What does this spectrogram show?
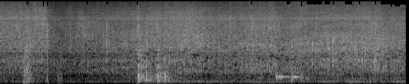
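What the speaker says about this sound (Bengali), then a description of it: "সেখানে দেখতে দেখতে আমি আরেকটা ভাজা বসিয়ে দেবো" Food fries in a pan with a steady, close sizzle and occasional clinks and scrapes, no one speaking.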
